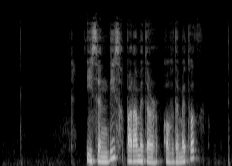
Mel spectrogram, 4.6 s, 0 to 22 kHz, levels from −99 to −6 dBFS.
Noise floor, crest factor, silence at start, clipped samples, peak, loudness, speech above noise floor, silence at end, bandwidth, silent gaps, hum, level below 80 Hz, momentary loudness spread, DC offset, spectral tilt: -87 dBFS; 18 dB; 1.75 s; under 0.1%; -18 dBFS; -34 LUFS; 54 dB; 0.75 s; 13 kHz; none; none; -70 dBFS; 8 LU; under 0.1%; -6.5 dB/octave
